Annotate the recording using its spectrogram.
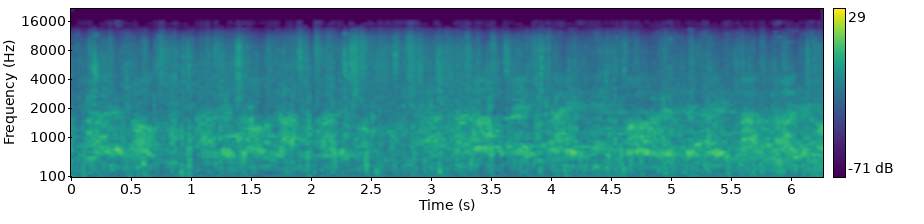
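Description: Several horses' hooves clip-clopping at a walk on hard ground, an uneven stream of knocks, over the continuous murmur of many voices in a crowd.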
